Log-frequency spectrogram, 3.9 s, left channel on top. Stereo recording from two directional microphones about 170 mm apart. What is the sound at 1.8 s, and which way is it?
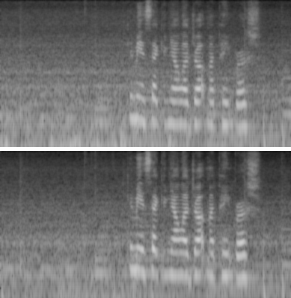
A woman's voice, 75° right (ahead or behind).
